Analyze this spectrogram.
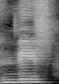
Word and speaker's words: niche: And disclaimer, I know that the correct pronunciation is niche, but there's a saying out there that the riches are in the niches, and it is so true.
